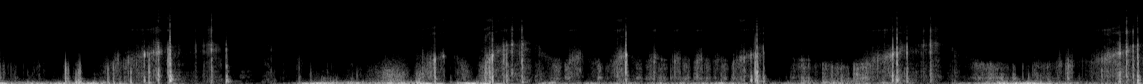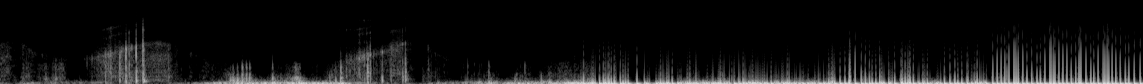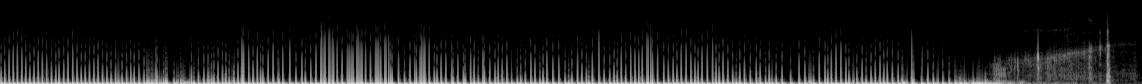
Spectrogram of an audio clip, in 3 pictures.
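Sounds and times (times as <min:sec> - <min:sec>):
dense loud steady rumbling scrape of ear cleaning: 0:00.0 - 0:34.2
ear cleaning rubbing and scratching: 0:00.3 - 0:16.0.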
